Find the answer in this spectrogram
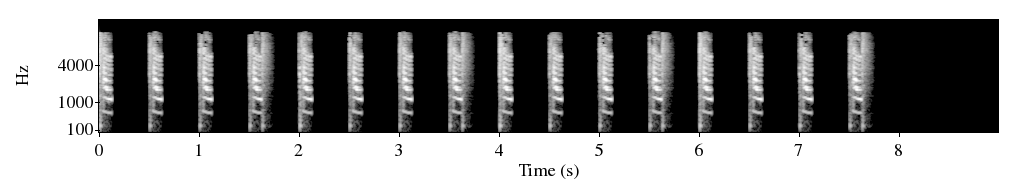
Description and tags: Sincopa baja 2
Diseño de sonido, ritmos experimentales.
abstract, rhytyhm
